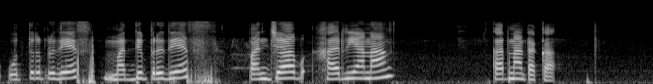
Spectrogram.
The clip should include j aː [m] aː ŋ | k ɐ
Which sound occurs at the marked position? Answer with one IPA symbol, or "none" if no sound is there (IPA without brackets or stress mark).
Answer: n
